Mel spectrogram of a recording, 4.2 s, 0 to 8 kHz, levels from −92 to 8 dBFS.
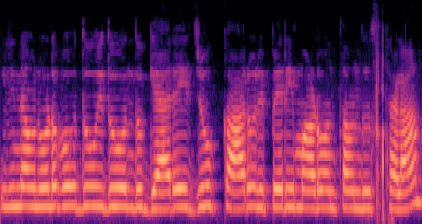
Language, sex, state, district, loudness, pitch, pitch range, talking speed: Kannada, female, Karnataka, Mysore, -14 LUFS, 245 Hz, 230-255 Hz, 140 wpm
